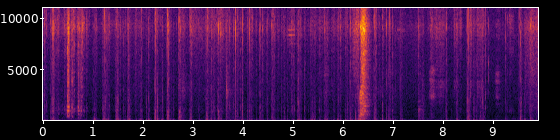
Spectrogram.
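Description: Fingertips and nails scratch and tap on the closed lid of a silver HP laptop, which sounds hollow. Quick, dense tapping and rough scratching run throughout, with one louder, brighter tap standing out partway through.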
